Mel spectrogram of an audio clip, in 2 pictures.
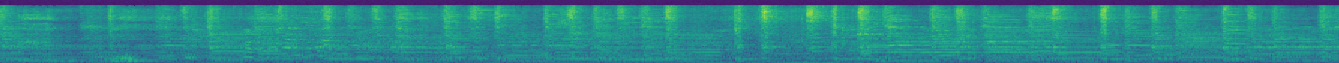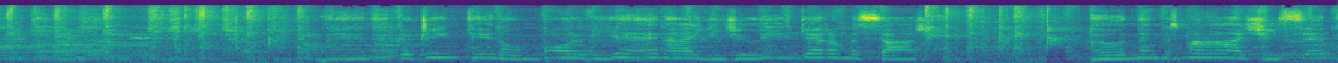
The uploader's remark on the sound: Recorded Live at One Night In Saigon.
